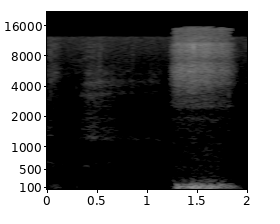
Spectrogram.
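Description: A short hush, then about a second and a quarter in, a man's breath taken close to a handheld microphone, lasting about half a second.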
